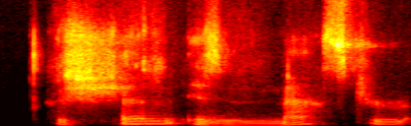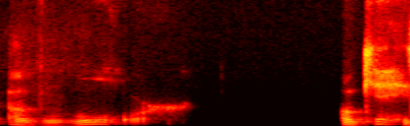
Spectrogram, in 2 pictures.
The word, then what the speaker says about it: Hashem: Okay, well, Lord, again, remember, is the translation of the 4-letter name, which we pronounce Hashem when we're studying.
